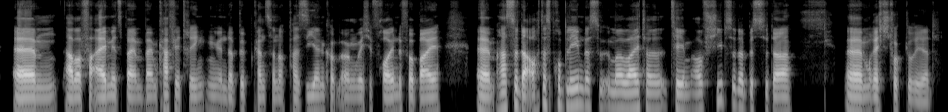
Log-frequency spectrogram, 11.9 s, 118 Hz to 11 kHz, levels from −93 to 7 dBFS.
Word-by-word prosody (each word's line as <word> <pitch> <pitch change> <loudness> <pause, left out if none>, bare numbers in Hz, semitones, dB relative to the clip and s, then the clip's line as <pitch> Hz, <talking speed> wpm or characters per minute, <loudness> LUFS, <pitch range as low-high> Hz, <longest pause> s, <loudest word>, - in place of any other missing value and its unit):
Ähm, 105 +1 +7
aber 110 -1 +5
vor - - -2
allem 110 +1 +6
jetzt 115 - -5
beim 110 0 +1
beim 110 0 -1
Kaffeetrinken 120 -1 -4
in 110 -1 -9
der 105 - -3
Bib 125 - -10
kann's 105 0 -5
dann 105 -1 -8
auch 105 - -9
passieren, 115 +3 -6
kommen - - -8
irgendwelche 110 0 -6
Freunde 110 +1 0
vorbei. 110 0 +2 0.5
Ähm, 110 0 +5
hast 130 +4 +1
du - - +1
da - - +7
auch - - -1
das 165 - -4
Problem, 155 0 -4
dass 150 0 -6
du 145 - -13
immer 135 0 0
weiter 130 0 +1
Themen 125 -1 -2
aufschiebst, 130 +10 -8
oder 145 -4 -4
bist 130 - -8
du - - -11
da, 110 0 +2 0.6
ähm, 110 -1 +4
recht 110 0 0
strukturiert? 90 -3 -7
115 Hz, 195 wpm, -24 LUFS, 110-130 Hz, 0.6 s, Ähm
